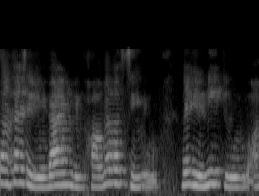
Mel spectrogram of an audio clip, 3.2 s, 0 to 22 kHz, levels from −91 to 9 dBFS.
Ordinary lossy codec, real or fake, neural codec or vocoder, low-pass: none; fake; codec, 16 kHz, 2 kbps, FreqCodec, smaller model; none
